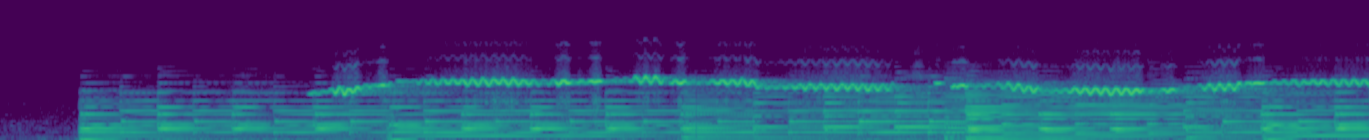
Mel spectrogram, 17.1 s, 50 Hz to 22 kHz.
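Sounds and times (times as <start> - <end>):
steady accompanying chords: 1.0 - 17.1
person whistling a slow sustained melody: 3.9 - 17.1.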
